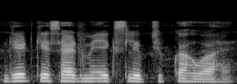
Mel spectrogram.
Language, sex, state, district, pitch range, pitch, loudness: Hindi, male, West Bengal, Alipurduar, 135-150 Hz, 145 Hz, -17 LUFS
